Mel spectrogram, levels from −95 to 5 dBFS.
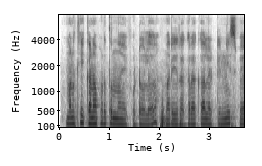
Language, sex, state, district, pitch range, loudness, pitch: Telugu, male, Andhra Pradesh, Sri Satya Sai, 135-155 Hz, -19 LUFS, 140 Hz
